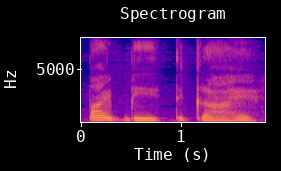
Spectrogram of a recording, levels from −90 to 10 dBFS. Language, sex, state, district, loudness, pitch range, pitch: Hindi, female, Arunachal Pradesh, Lower Dibang Valley, -17 LUFS, 185-200 Hz, 190 Hz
